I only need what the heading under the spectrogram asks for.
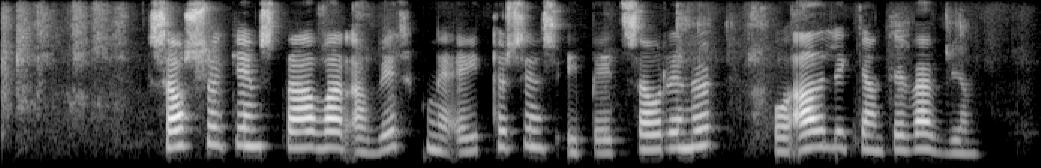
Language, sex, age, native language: Icelandic, female, 50-59, Icelandic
